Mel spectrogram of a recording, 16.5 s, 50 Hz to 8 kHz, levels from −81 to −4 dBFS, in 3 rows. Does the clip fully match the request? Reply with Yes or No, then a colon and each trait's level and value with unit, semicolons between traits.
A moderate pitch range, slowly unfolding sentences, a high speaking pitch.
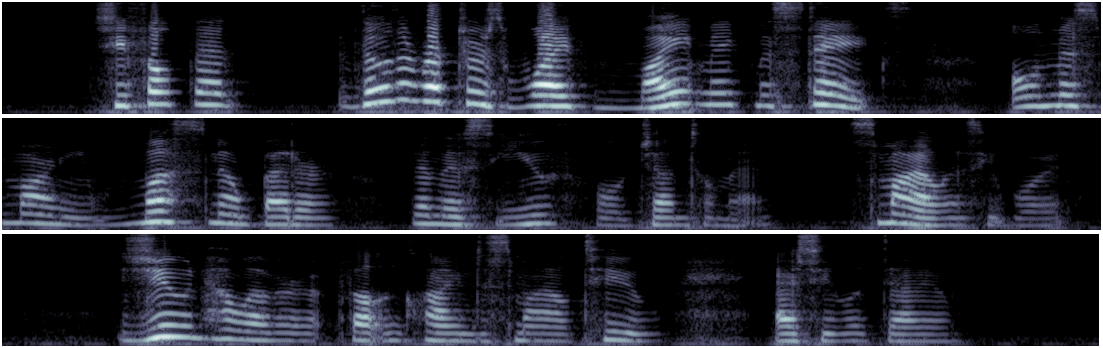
No: wide, 6.0 semitones; slow, 130 wpm; high, 220 Hz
